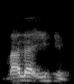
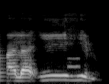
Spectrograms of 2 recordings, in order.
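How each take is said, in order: First: "Malaihim" with a short middle i; silent ya. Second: "malaihim" with a long, held i; read as written. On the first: Teacher shows the unread ya, "Malaihim" with short i. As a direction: keep the i of "Malaihim" brief. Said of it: "Tapi ya-nya tidak dibaca". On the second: Teacher shows the written ya, "malaihim" with long ii. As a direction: draw out the middle i of "malaihim". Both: Shown as a demonstration.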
